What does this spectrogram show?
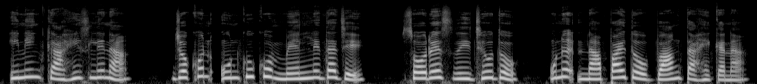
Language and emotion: Santali, sad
